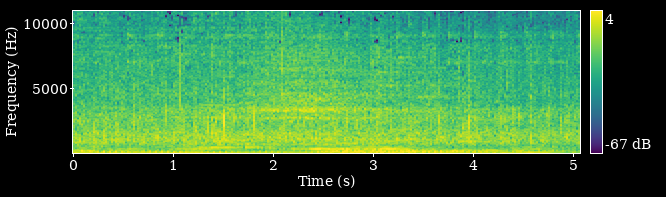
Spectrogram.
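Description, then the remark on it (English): An audience claps their hands in praise to God in a sustained, steady burst of applause, dense and lively, with a low droning musical tone running underneath throughout. “Clap your hands and praise him.”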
